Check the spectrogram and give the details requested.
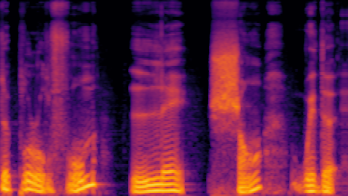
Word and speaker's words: champs: So as you can see here, it's the plural form, les champs, with the S in the end, but it's still the same pronunciation because we don't pronounce the final S.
